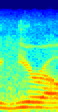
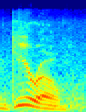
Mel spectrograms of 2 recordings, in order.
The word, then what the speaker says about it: gyro: Yeah, I know people say it's a euro. I It's a gyro, dude. That's just That's what I call it. That's what I've always called it. That's how it's spelled. You know, there's some people that call it a girro.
